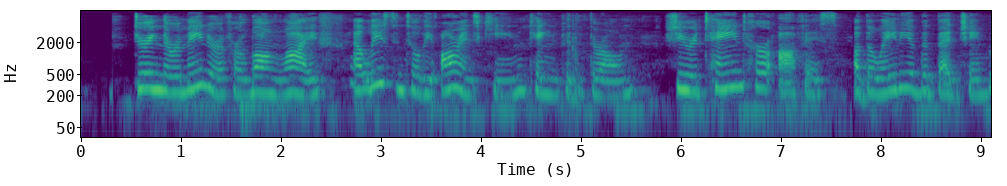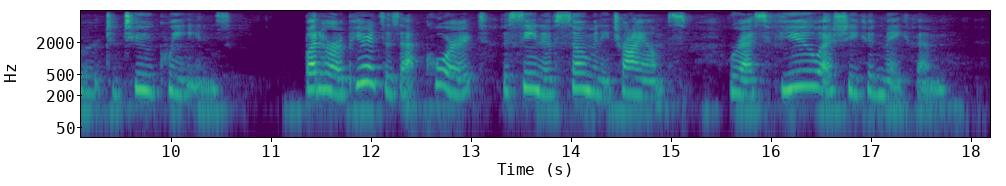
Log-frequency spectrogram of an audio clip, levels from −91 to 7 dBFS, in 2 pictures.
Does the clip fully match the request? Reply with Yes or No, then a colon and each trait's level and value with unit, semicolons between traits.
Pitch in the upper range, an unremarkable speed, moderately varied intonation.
Yes: high, 235 Hz; average, 160 wpm; average, 4.2 semitones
